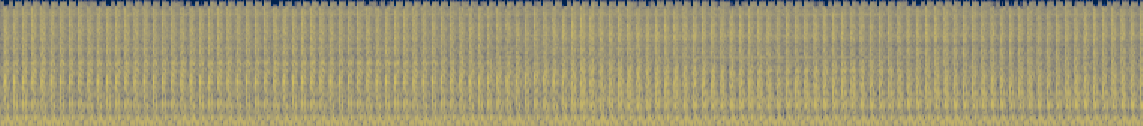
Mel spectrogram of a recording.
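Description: A loud, even pulsing roar at about three beats a second holds steady through the spin; the cause isn't evident from this alone.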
